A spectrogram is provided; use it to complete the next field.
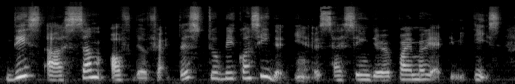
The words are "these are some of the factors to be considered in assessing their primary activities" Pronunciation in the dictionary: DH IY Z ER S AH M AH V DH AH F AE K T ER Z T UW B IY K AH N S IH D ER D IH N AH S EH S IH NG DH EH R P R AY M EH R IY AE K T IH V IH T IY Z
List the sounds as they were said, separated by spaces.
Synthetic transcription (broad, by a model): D IY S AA S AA M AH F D AH F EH K T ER S T UW B IY K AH N S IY D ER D IH N AH S EH S IH NG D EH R P R AY M EH R IY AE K T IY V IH T IY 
